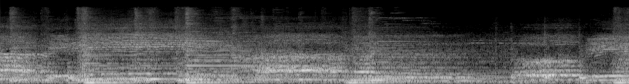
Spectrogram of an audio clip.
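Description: A group of men singing a Nepali pop song together, accompanied by several strummed acoustic guitars.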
